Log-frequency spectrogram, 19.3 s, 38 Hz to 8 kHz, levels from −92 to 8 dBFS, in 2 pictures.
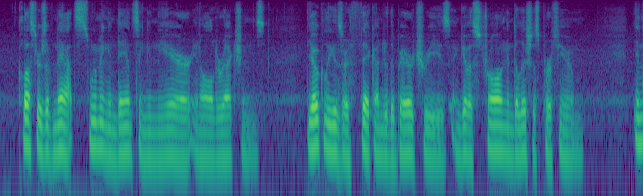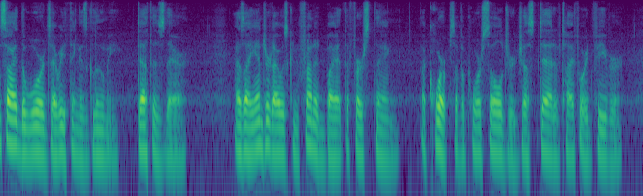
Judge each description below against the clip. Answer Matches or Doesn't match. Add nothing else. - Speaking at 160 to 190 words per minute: Matches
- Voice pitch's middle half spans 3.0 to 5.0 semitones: Doesn't match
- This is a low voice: Matches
